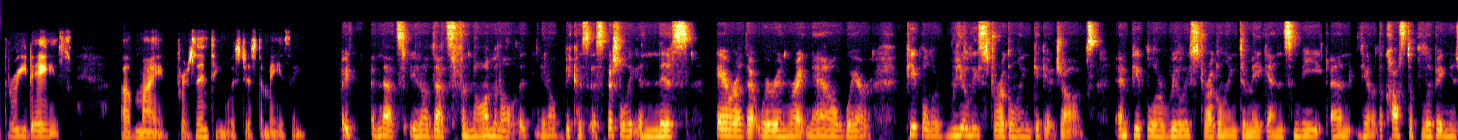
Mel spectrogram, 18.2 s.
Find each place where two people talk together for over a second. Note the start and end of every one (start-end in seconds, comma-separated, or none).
none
